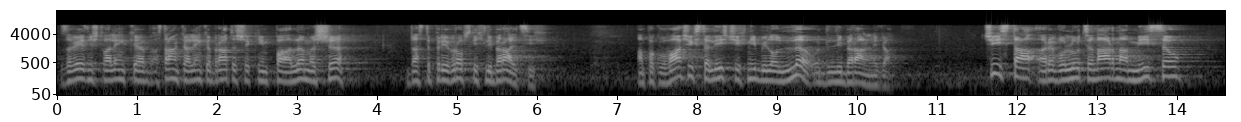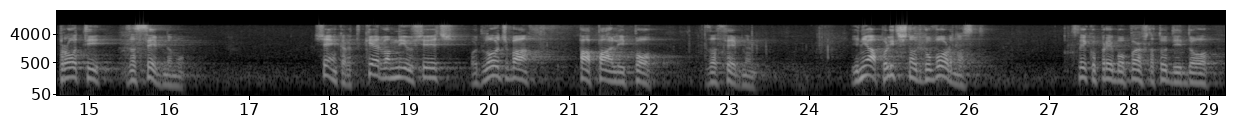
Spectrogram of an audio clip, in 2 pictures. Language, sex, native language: Slovenian, male, Slovenian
